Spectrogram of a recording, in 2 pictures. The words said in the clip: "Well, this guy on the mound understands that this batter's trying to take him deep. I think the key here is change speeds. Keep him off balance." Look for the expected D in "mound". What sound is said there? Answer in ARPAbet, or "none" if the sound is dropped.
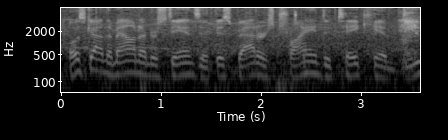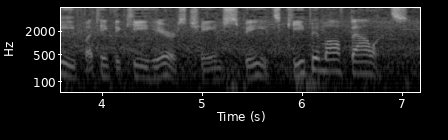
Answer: none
